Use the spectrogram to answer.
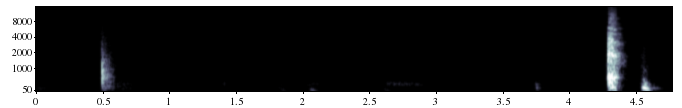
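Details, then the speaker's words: Adult streamer apologising for a persistent dry cough gives a single short cough, then after a pause a sharp double cough; dry bursts with no rattle. "Excuse me. I'm sorry, guys. I still have this stupid dry co"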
